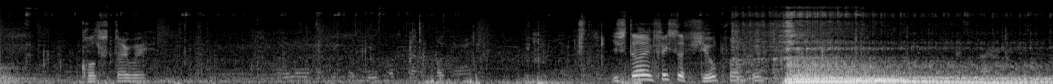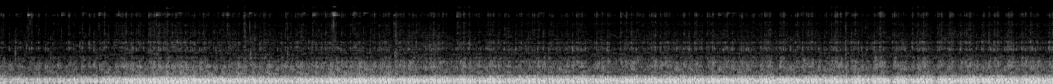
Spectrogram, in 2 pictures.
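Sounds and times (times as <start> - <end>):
pickup truck engine idling: 7.8 - 21.0.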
